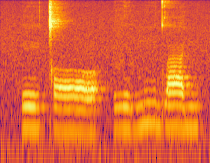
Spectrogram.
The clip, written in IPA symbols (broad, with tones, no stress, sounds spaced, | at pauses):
eː˨ ǀ ɔː˨ | v e˨ v ŋ ĩː˦ d w a˦ ɲ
